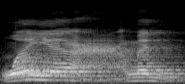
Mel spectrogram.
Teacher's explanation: tawassut pada huruf ain, alirkan sebagian bunyi huruf ain. Wa ya'mal, jangan tertahan.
